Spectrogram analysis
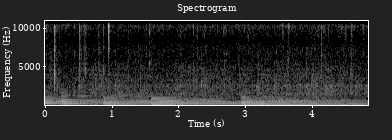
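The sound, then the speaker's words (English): Raindrops falling: an even hiss of rain under soft, sustained synthesizer chords that shift slowly in a calm relaxation setting. “Let those cleansing raindrops fall upon your hips,”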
